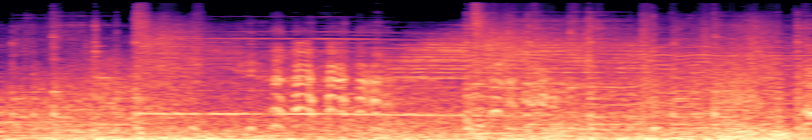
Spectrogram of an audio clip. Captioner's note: laughing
